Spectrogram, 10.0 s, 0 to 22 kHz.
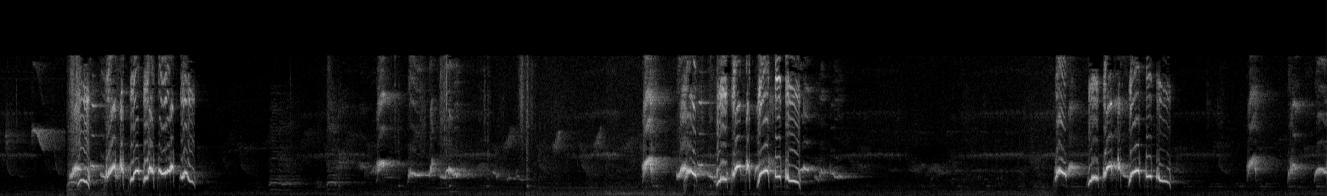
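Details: Red-whiskered bulbul, morning training song in the chè style, 2024: repeated phrases of chattering, slurred whistles, some loud and full, one softer and shorter, with gaps of one to two seconds between them.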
